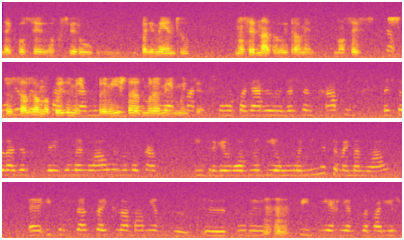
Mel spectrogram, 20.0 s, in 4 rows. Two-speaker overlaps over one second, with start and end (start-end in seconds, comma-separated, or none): 4.8-7.5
